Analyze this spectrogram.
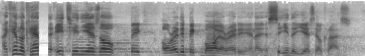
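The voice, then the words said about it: Hong Kong accented English. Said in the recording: “my English is so much Hong Kong accent ... Very terrible English. Hong Kong accent.”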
